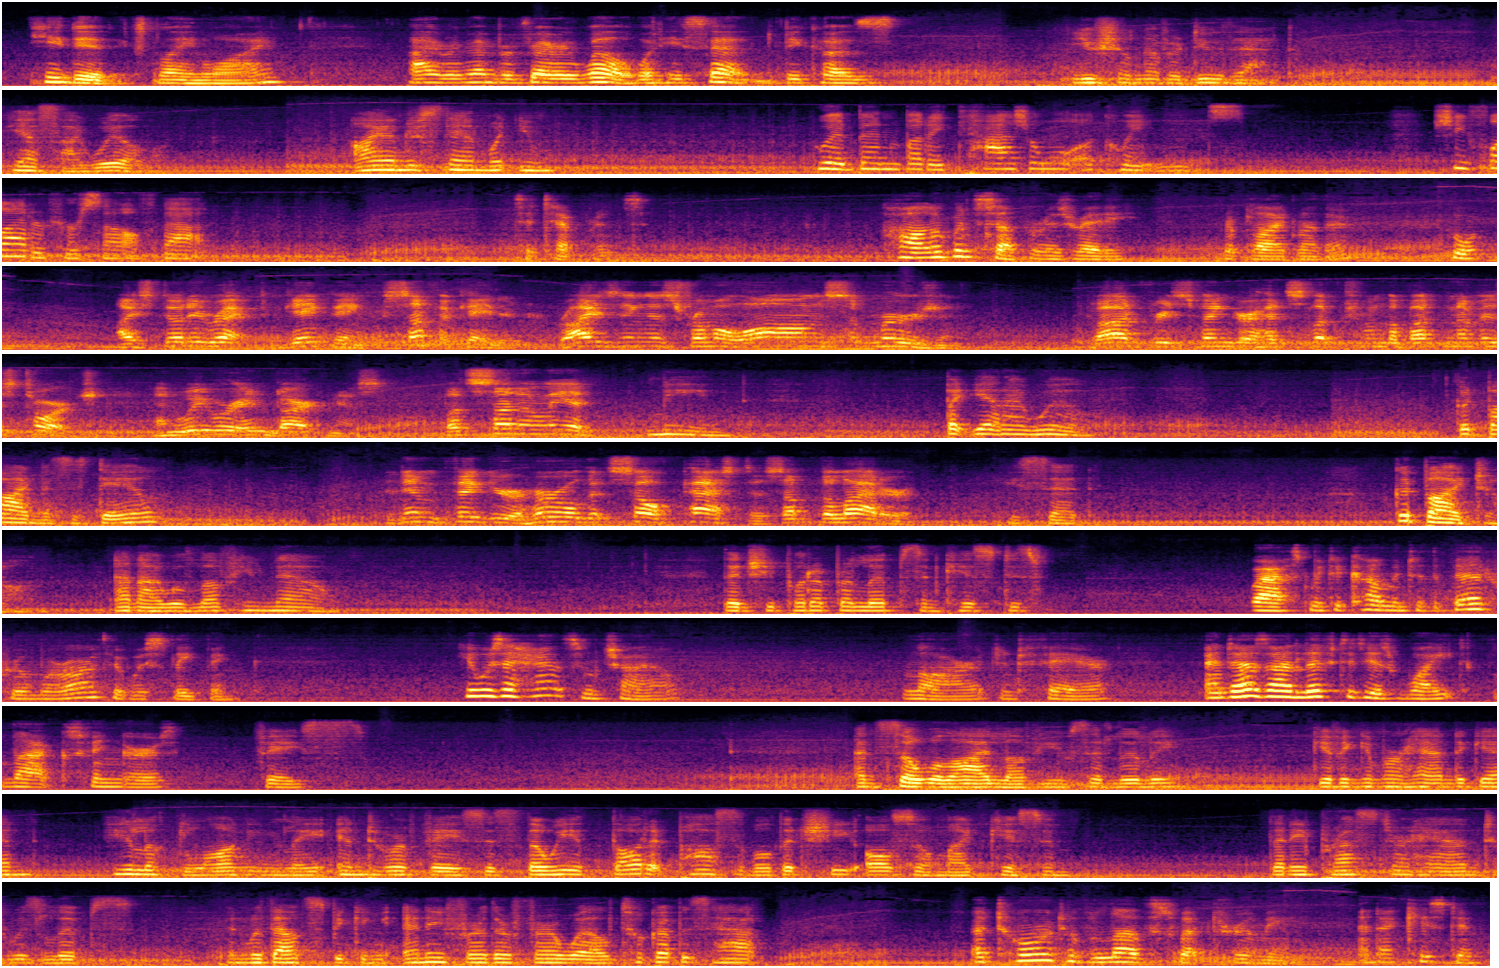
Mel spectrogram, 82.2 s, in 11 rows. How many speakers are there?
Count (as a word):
five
